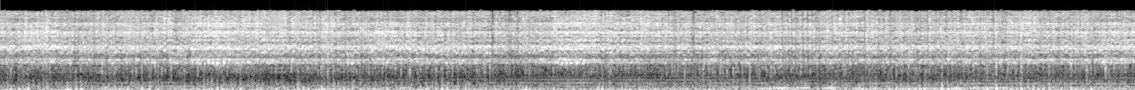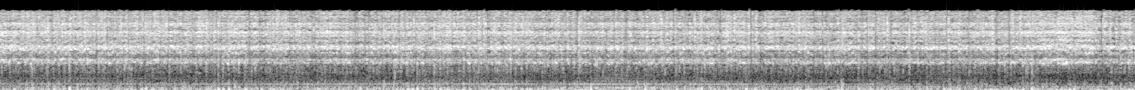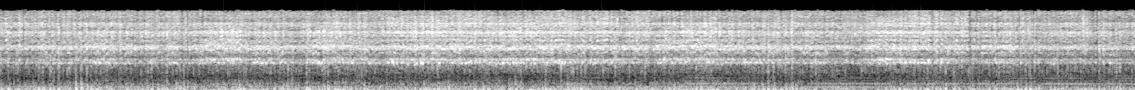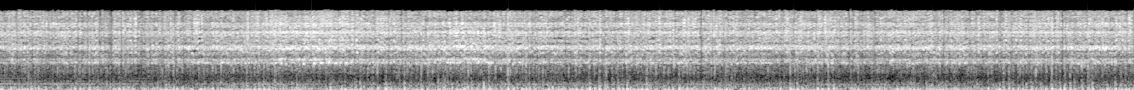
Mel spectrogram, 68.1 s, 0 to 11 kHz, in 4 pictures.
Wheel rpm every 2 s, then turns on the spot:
140, 140, 140, 130, 140, 140, 130, 140, 140, 140, 140, 140, 140, 130, 130, 130, 120, 130, 130, 120, 130, 120, 120, 130, 130, 130, 130, 130, 130, 130, 120, 130, 120, 120.
none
